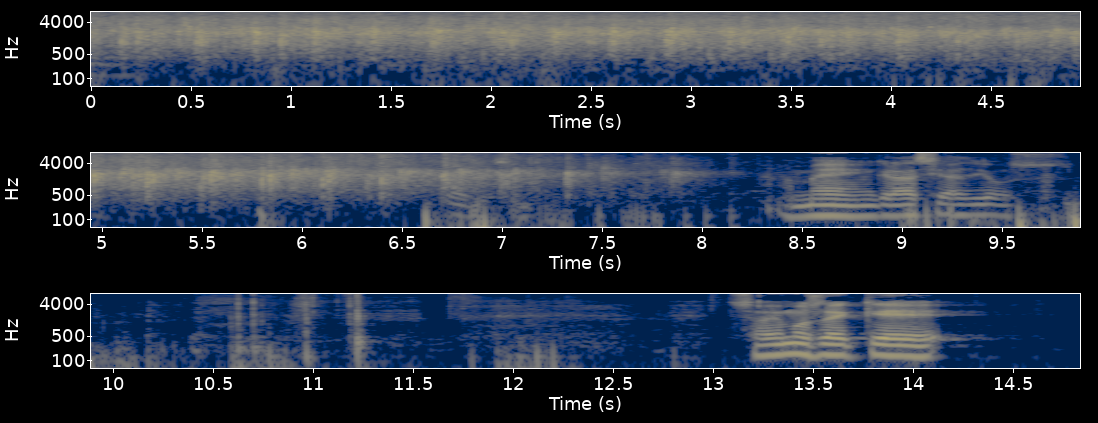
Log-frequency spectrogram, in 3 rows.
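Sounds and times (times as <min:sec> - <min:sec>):
audience applause: 0:00.0 - 0:08.0
speech: 0:08.6 - 0:09.9, 0:13.2 - 0:14.2.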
